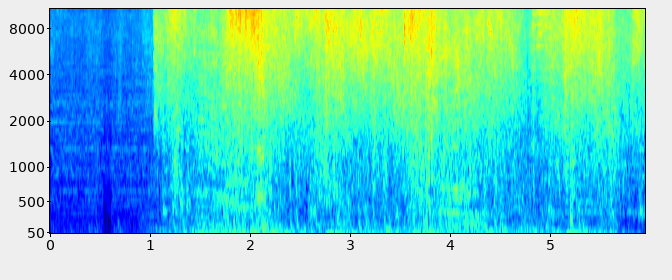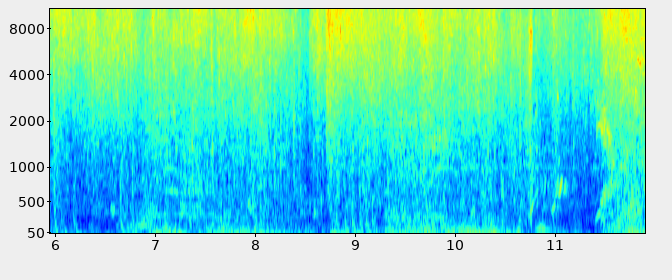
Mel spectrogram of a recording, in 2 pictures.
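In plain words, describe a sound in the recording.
Bears growl and roar in combat.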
